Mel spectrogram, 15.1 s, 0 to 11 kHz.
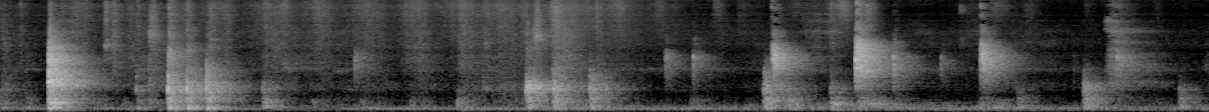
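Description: Pool balls clacking and knocking as they are gathered and racked for 9-ball: a series of separate sharp knocks, the loudest about half a second in.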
